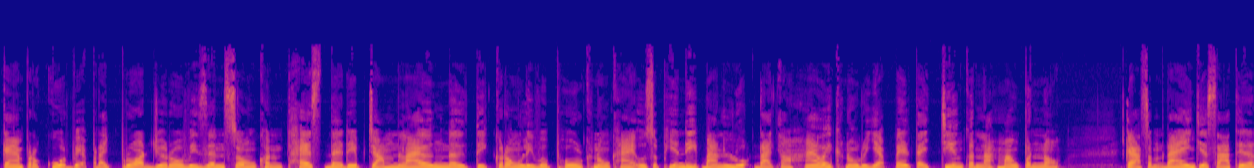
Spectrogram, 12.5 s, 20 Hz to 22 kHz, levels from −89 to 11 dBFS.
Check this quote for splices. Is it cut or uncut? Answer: uncut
